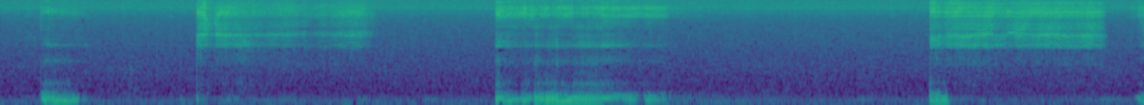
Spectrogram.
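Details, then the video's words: Beagle puppy Yfke asleep indoors, snoring in low rumbling bursts; a short snore near the start, then a long raspy snore lasting about two seconds, and a brief snort near the end, with quiet breathing between. "Beagle puppy Yfke 🐶 Snoring her nose off"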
